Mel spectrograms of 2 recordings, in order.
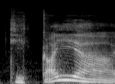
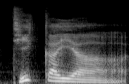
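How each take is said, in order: First: 디카이아 with 카이 accented and drawn out; stress shifted to second syllable. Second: 디카이아 with the opening 디 accented; stress on first syllable. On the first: Teacher explaining the long final vowel, 디카이아 stressed on 카이. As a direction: punch and stretch 카이 in 디카이아. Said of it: "제일 마름절에 강세를 둬서". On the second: Teacher showing what she did not say, 디카이아 stressed on 디. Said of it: "이렇게 읽은 게 아니라요". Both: Shown as a demonstration.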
